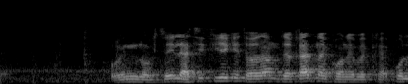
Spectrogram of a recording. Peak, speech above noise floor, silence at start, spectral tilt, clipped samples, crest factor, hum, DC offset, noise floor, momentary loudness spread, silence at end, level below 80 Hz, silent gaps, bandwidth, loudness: -14 dBFS; 24 dB; 0 s; -2 dB/octave; under 0.1%; 22 dB; none; under 0.1%; -60 dBFS; 8 LU; 0 s; -78 dBFS; none; 5.8 kHz; -35 LUFS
